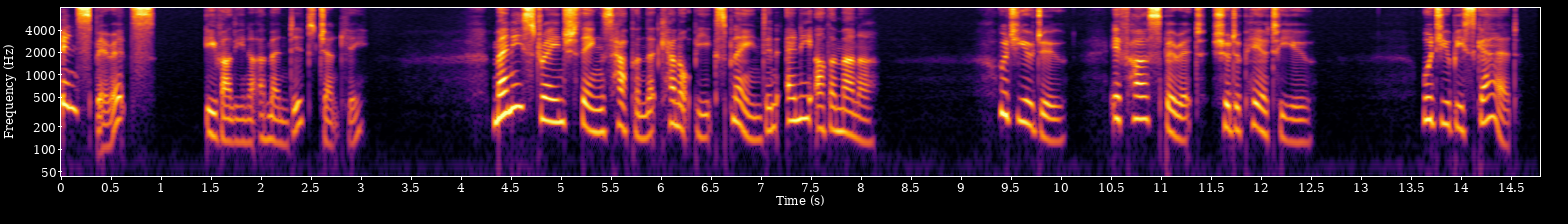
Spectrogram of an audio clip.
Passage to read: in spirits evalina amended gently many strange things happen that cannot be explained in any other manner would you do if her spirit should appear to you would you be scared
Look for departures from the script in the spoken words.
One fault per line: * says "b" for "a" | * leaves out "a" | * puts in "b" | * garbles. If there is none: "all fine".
all fine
